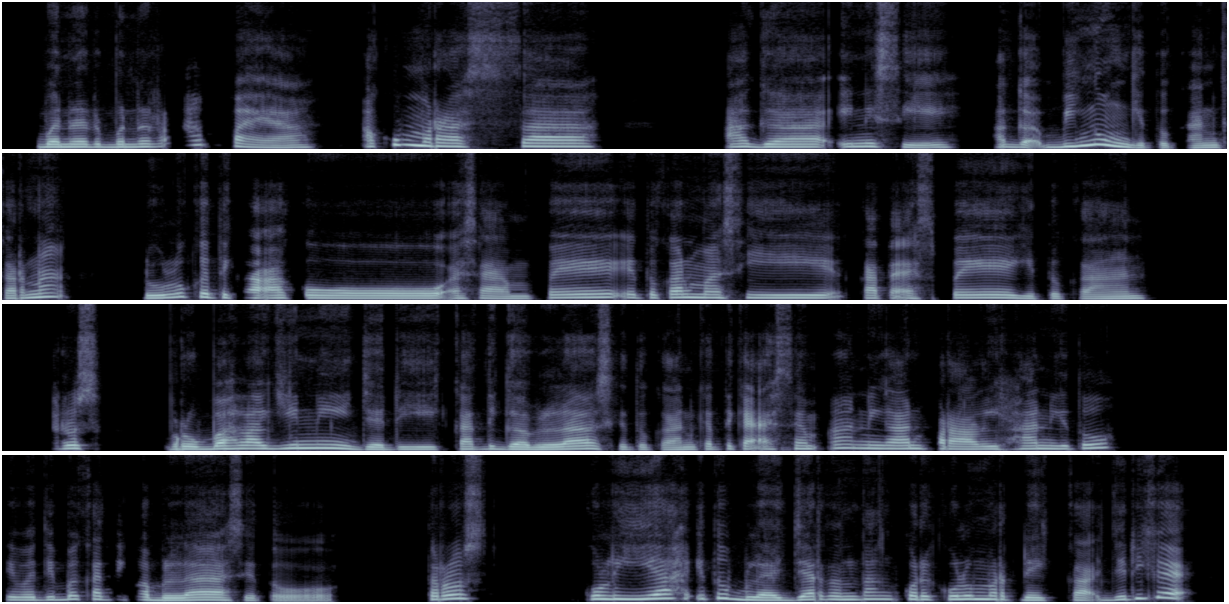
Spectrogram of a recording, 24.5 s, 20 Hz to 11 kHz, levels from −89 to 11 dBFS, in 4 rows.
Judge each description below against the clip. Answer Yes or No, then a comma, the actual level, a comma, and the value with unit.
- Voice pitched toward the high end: Yes, high, 210 Hz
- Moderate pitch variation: Yes, average, 4.6 semitones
